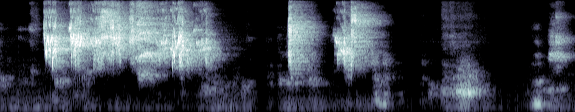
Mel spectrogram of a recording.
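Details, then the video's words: Tame pet lovebirds: a two-second burst of shrill, squawky chattering, then two shorter sharp chirp bursts and a few faint soft notes, in an otherwise quiet setting. "lovebirds chirping sounds"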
